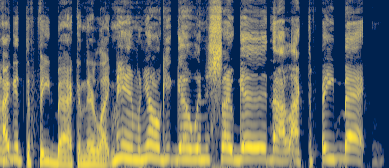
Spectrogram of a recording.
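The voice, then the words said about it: Put-on goofy country accent. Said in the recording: “I'm just doing a country person. ... It's not even country. Just a weird ... with that accent. ... That's just a me being dumb accent.”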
